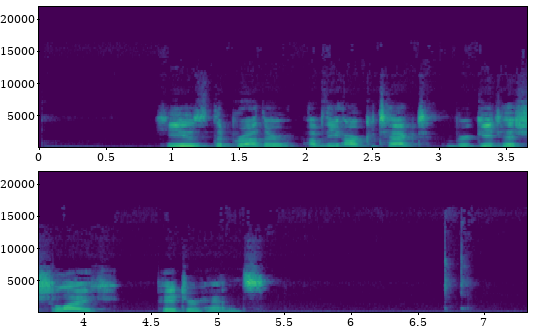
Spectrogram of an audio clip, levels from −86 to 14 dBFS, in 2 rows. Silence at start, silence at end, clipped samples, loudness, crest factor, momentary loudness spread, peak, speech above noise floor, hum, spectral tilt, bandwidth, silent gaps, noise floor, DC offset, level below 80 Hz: 0.9 s; 0.45 s; under 0.1%; -27 LUFS; 22 dB; 15 LU; -8 dBFS; 43 dB; none; -3.5 dB/octave; 16 kHz; none; -71 dBFS; under 0.1%; -68 dBFS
